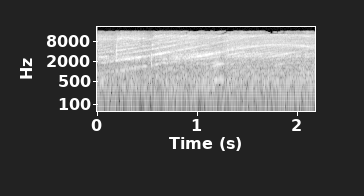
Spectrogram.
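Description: Several high electronic tones gliding upward together, with one sweeping arc near the end: a synth build-up opening a dance track.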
